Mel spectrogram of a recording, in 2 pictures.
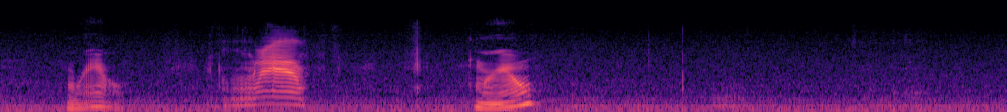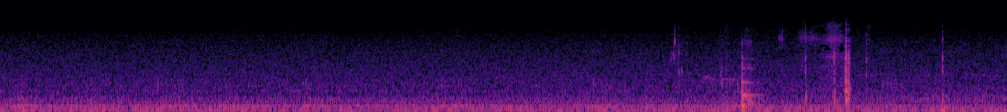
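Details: Domestic cat scolding its owner indoors with three quick meows in the first four seconds, the later ones rising then falling, followed by a long quiet stretch with a few faint clicks.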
